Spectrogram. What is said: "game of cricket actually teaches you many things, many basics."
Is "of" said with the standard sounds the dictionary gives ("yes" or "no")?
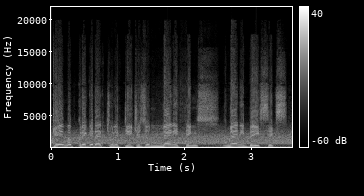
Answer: no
